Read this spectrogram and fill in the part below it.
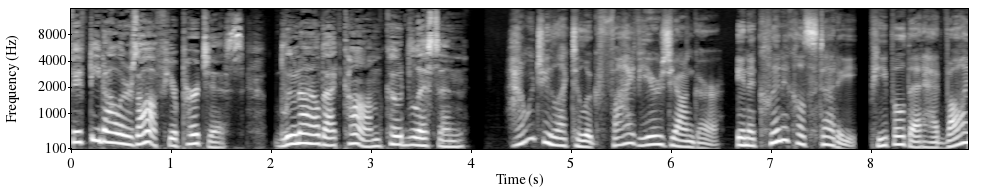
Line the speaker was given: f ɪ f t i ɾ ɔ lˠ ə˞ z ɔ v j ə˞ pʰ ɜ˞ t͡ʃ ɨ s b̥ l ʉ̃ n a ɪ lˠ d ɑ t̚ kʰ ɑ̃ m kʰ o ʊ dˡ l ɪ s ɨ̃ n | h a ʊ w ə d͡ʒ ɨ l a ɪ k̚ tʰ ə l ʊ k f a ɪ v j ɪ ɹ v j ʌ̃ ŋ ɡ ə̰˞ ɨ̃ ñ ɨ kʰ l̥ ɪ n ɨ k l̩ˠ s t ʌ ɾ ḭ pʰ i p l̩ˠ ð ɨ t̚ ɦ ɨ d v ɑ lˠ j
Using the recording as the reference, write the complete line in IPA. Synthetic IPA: f ɪ f t i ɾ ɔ lˠ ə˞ z ɔ f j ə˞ pʰ ɜ˞ t͡ʃ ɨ s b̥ l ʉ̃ n a ɪ lˠ d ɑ t̚ kʰ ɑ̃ m kʰ o ʊ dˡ l ɪ s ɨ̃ n | h a ʊ w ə d͡ʒ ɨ l a ɪ k̚ tʰ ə l ʊ k f a ɪ v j ɪ ɹ z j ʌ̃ ŋ ɡ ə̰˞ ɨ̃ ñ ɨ kʰ l̥ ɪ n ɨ k l̩ˠ s t ʌ ɾ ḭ pʰ i p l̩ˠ ð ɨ t̚ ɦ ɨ d v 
